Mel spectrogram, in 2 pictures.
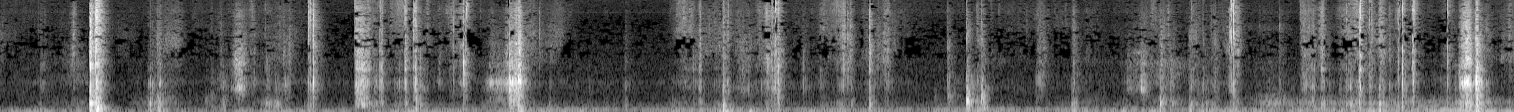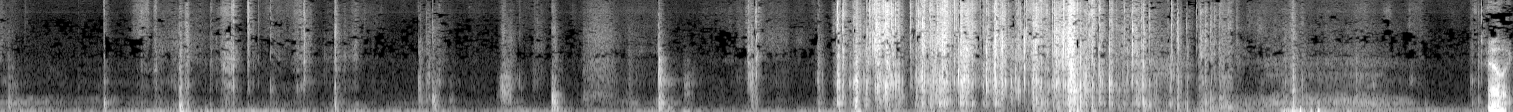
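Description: Gloved hands handling trading cards, with scattered soft clicks and rustles as the cards slide and are sleeved. About two-thirds of the way in, a foil trading card pack is ripped open by hand, a loud tearing and crinkling for about three seconds.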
